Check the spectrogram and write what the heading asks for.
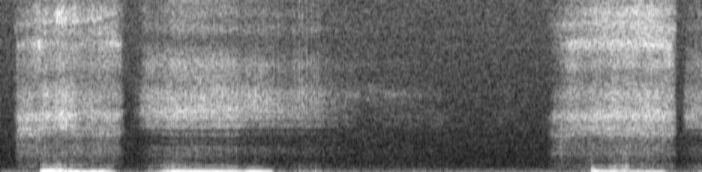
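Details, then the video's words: Sleeping pig named Queenie snoring, low rough snores on alternating breaths with a long quiet pause before a final snort-like rumble. "Big Pig Snoozin' (HD Queenie Snoring Audio)"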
